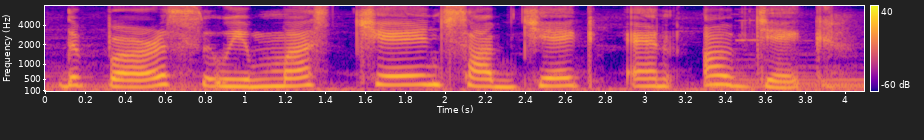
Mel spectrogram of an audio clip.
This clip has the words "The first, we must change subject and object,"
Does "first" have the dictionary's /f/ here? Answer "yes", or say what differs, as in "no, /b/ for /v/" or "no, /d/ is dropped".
no, /p/ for /f/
